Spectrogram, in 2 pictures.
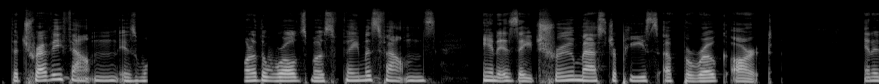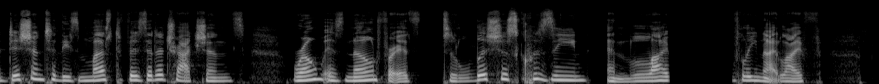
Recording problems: audio cutting out; at 1.5 s for 1 s and at 15 s for 0.5 s

